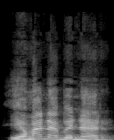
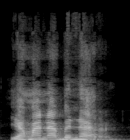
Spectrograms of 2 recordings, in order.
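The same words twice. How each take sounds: Both takes have the same delivery.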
